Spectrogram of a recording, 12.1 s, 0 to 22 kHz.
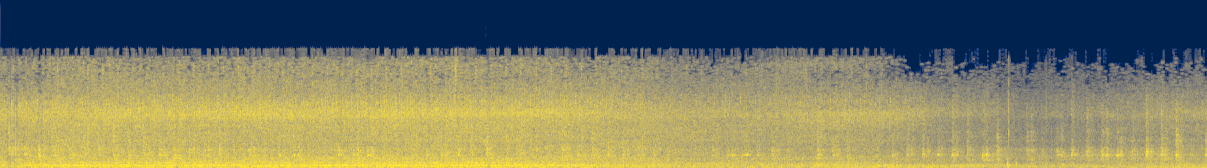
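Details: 2002 Lincoln Town Car idling with a rapid, even ticking knock about three per second that goes away when driving; failed driver's side catalytic converter rattling, replacement stopped the knock.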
